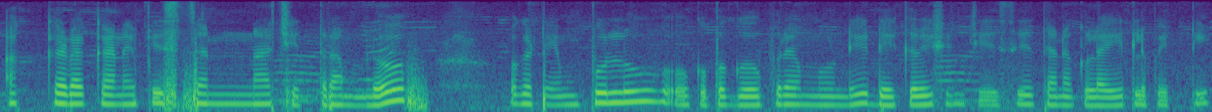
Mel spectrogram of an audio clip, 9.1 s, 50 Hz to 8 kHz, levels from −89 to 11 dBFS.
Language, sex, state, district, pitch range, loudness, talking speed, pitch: Telugu, female, Andhra Pradesh, Sri Satya Sai, 180-205 Hz, -18 LUFS, 90 wpm, 195 Hz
